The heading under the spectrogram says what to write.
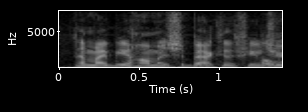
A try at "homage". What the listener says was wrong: Homage. Homage. No, you don't have to pronounce the H.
